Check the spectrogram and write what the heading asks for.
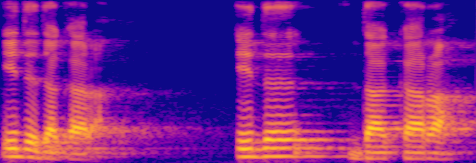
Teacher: تو ہم نے اس زال کو بھی دال سے تبدیل کریں گے، اس تا کو بھی دال سے تبدیل کریں گے، تو یہ بن جائے گا اد دکرا، اد دکرا۔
